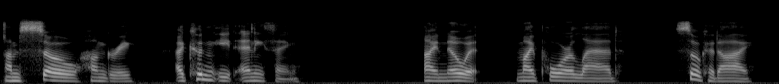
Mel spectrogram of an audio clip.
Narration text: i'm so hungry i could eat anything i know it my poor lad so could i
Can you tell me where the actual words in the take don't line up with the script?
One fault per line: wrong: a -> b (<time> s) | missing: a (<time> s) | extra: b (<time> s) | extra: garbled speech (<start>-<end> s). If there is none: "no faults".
wrong: could -> couldn't (1.9 s)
